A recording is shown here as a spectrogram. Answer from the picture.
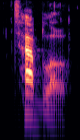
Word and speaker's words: Tableau: we're gonna type in tableau right and if you have trouble spelling or pronouncing and just remember it's table or La Mesa if you're from Spain a you okay so La Mesa table au Australia an Australian table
